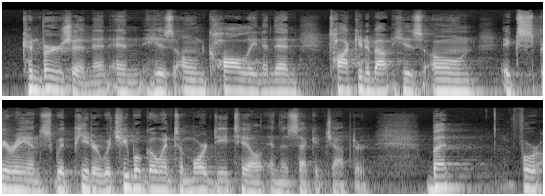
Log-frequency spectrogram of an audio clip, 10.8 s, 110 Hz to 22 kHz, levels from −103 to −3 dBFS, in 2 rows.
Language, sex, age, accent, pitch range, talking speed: English, male, 50-69, American, 110-145 Hz, 155 wpm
